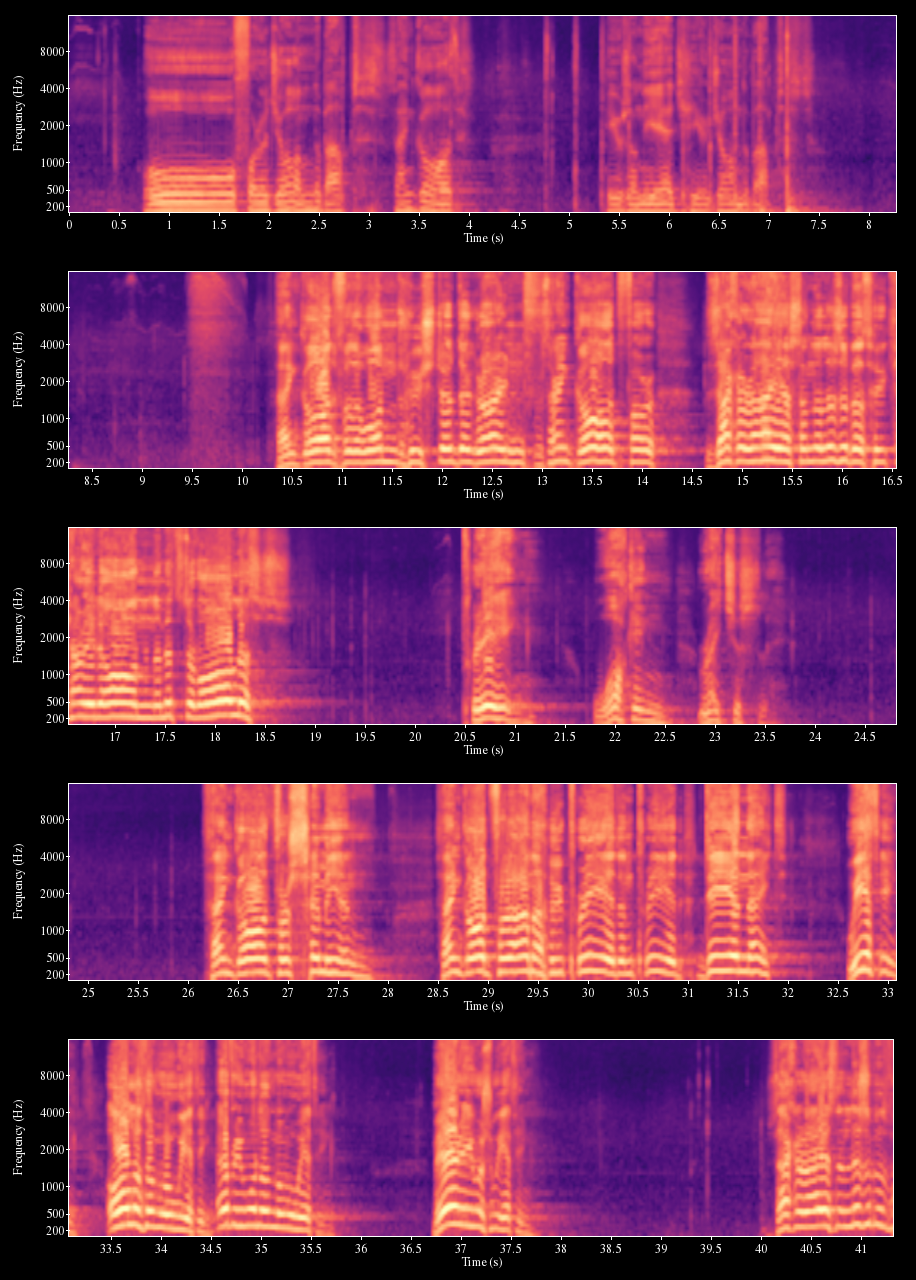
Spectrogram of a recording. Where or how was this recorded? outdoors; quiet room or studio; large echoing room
large echoing room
